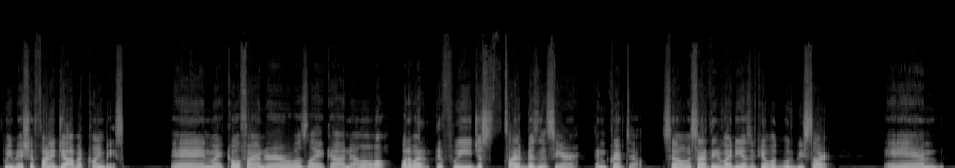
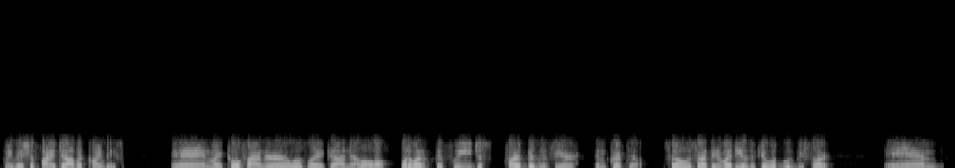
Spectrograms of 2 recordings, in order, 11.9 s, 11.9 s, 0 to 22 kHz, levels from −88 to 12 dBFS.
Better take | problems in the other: first | phone-call audio; poor line

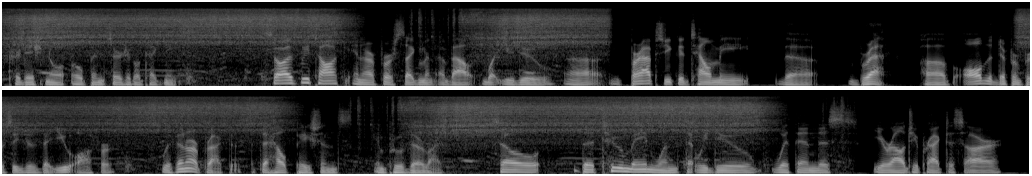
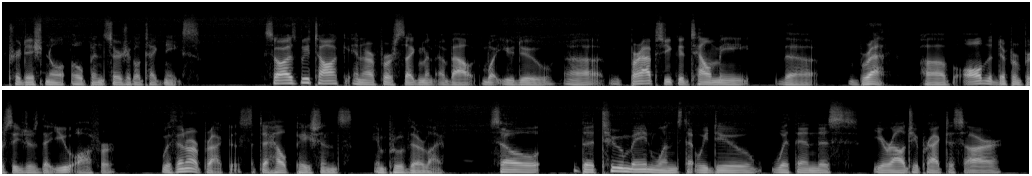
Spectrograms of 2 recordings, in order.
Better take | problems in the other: second | hiss; loud; until 6 s and from 10 to 19 s; 1 dB below the speech; faint in the second

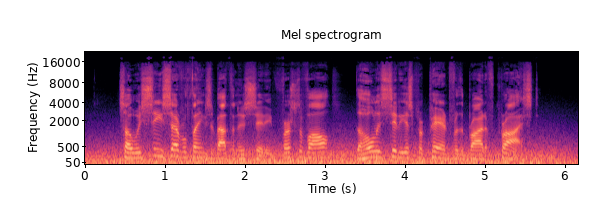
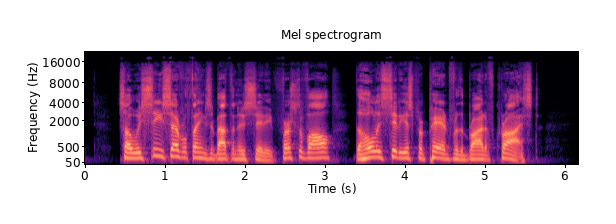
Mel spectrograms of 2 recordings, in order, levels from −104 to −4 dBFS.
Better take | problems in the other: second | wind noise on the microphone; occasional gusts; 15 dB below the speech

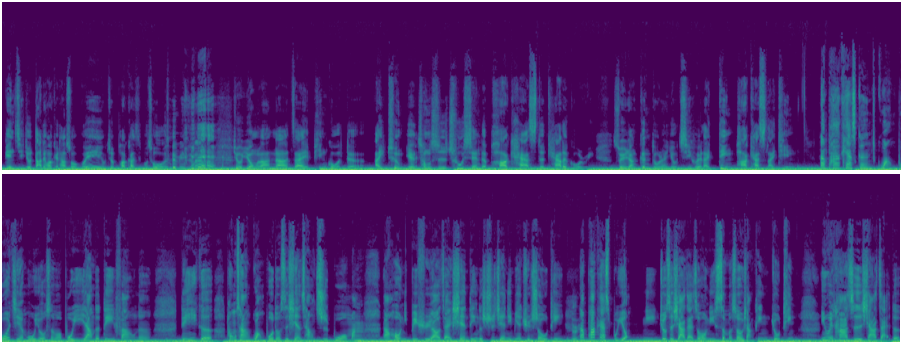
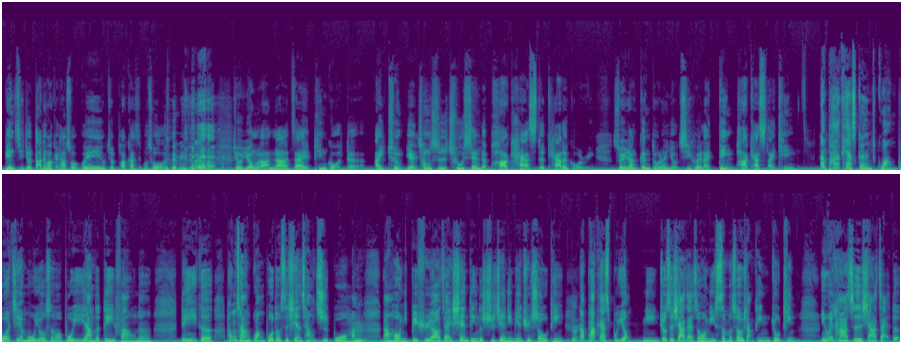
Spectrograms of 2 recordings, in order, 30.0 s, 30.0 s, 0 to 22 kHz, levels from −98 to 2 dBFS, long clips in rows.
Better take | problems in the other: second | low rumble; loud; throughout; 6 dB below the speech; faint in the second

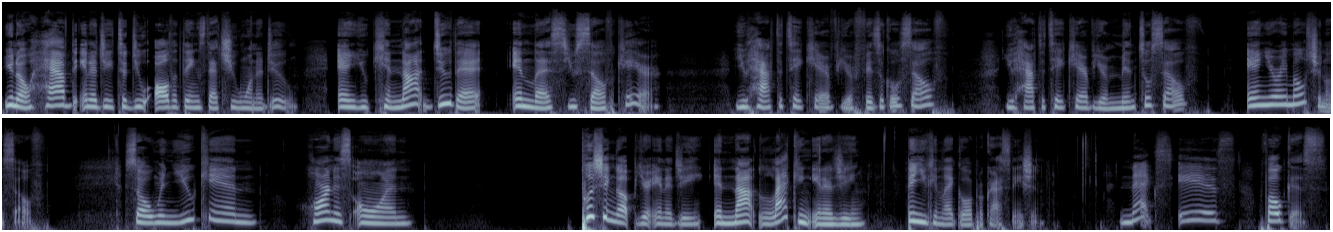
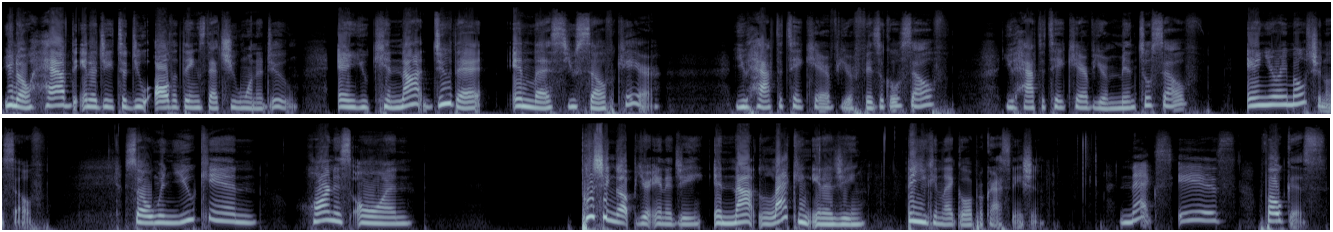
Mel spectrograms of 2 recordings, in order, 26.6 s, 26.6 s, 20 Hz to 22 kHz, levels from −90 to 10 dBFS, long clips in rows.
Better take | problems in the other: first | distortion; slight; 1.8% of the sound clipped

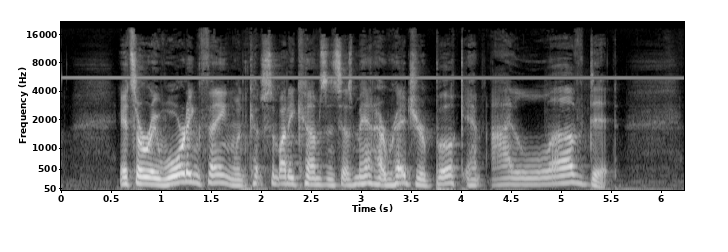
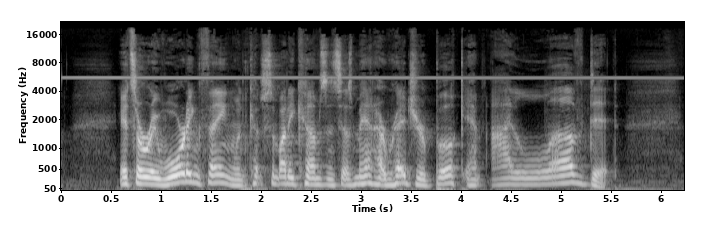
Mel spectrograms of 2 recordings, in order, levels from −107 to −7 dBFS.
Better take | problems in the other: neither | high-pitched whine; noticeable; throughout; 5.5 kHz, 15 dB below the speech; the same in both

